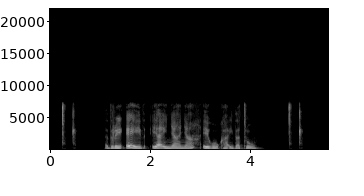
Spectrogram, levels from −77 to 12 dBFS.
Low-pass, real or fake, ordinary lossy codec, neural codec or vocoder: 7.2 kHz; real; none; none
